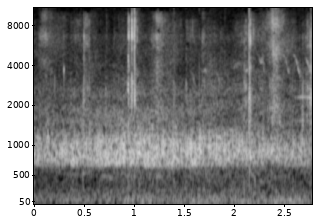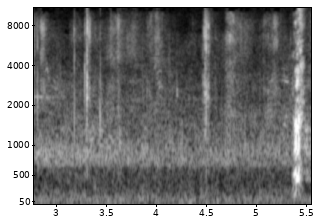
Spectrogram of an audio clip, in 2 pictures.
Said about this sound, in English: Easy dog. No. Be nice.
